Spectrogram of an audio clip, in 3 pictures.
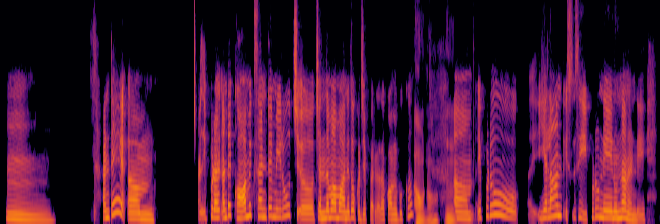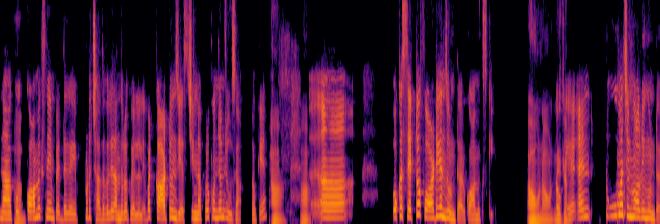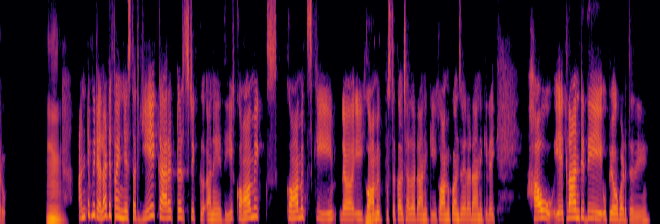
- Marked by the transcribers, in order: swallow; tapping; in English: "కామిక్స్"; in English: "సీ"; in English: "కామిక్స్"; in English: "బట్ కార్టూన్స్ యెస్"; sniff; in English: "సెట్ ఆఫ్ ఆర్డియన్స్"; in English: "కామిక్స్‌కి"; in English: "అండ్ టూ మచ్"; in English: "డిఫైన్"; in English: "క్యారెక్టరిస్టిక్"; in English: "కామిక్స్, కామిక్స్‌కి"; in English: "కామిక్"; in English: "కామికాన్స్"; in English: "లైక్ హౌ?"
- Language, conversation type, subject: Telugu, podcast, కామిక్స్ లేదా కార్టూన్‌లలో మీకు ఏది ఎక్కువగా నచ్చింది?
